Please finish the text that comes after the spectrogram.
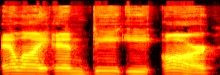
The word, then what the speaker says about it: Linder: it on the Chiron you have to spell it l i n d ER because it's Linder remember that that's that's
